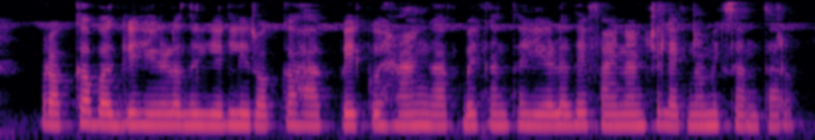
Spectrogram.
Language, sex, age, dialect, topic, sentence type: Kannada, female, 56-60, Northeastern, banking, statement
